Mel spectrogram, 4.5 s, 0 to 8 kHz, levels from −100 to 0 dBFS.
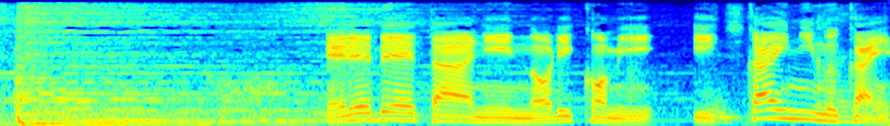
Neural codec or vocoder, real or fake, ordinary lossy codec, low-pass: none; real; none; 7.2 kHz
